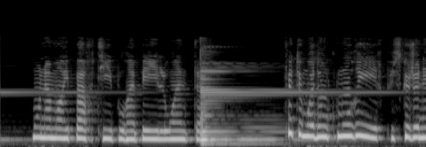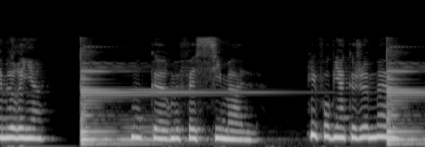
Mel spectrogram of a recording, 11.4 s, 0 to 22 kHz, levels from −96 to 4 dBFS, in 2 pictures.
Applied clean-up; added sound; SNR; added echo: none; Piano; 11 dB; none.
